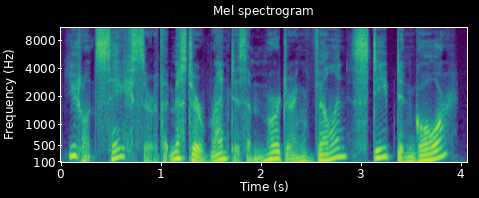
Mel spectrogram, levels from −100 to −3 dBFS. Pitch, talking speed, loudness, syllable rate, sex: 140 Hz, 205 wpm, -18 LUFS, 4.8 syllables/s, male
